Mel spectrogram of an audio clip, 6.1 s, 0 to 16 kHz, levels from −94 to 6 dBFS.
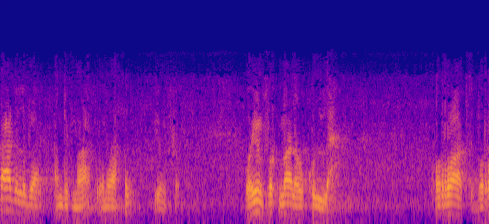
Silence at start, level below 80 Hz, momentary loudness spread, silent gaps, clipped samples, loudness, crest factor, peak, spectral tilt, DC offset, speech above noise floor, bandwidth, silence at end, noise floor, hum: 0 s; -56 dBFS; 24 LU; none; under 0.1%; -24 LUFS; 20 dB; -4 dBFS; -8.5 dB/octave; under 0.1%; 23 dB; 6.6 kHz; 0 s; -46 dBFS; none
